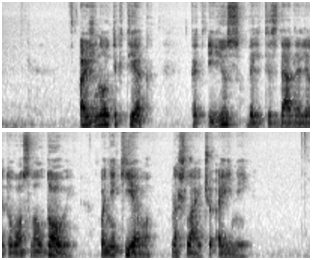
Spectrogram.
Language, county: Lithuanian, Utena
